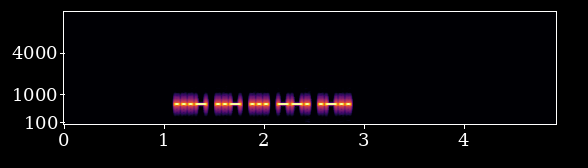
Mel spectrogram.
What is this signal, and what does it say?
Morse code, heard as a keyed tone, about 36 wpm, 700 Hz. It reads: VUSGL
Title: Code Groups - 5 Letters - 35wpm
